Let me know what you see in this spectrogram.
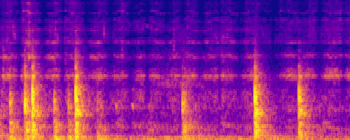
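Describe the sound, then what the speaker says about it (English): A razor blade scrapes a Pebeo porcelain marker design off a porcelain surface in a series of short, rasping strokes, close and quiet, with irregular pauses between scrapes. "We can just scrape this design away with a razor blade"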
